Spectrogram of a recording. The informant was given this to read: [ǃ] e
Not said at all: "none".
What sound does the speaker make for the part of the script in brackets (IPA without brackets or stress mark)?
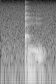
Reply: ǃ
